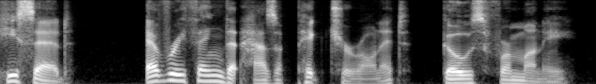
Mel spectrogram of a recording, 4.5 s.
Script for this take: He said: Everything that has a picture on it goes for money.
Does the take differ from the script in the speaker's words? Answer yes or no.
no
